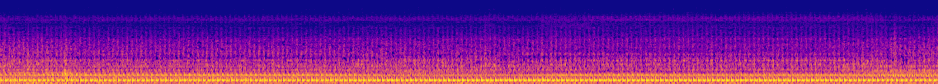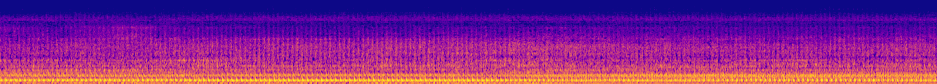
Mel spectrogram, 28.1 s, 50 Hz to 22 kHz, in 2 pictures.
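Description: A 3 HP ELGI-model belt-driven piston air compressor, freshly serviced with new oil and a new air filter, running steadily under its electric motor as it pumps up the tank. The steady mechanical hum sags slightly in pitch and level near the end.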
